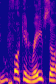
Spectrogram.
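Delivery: shouting. Retelling a phone call to someone: retelling own yelling. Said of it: "shouting, like, like, yelling at him".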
